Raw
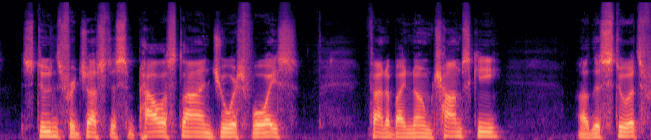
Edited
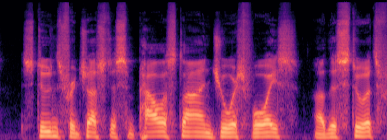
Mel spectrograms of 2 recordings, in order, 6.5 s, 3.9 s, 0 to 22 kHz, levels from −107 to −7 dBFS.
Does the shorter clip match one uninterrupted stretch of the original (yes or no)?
no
